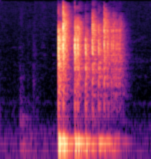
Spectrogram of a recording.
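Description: A ten-sided die clatters across a hard surface, a sharp first impact followed by a quick run of rattling bounces that settle after about half a second, with no voices.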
